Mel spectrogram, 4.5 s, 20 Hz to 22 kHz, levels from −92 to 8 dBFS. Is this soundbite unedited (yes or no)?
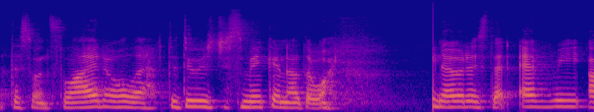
no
